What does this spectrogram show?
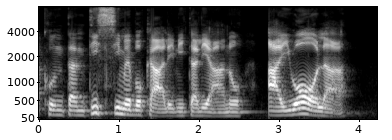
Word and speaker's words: aiuola: Oppure vediamo una parola con tantissime vocali in italiano: aiuola, aiuola. Cerca di pronunciare ogni vocale, è fondamentale.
